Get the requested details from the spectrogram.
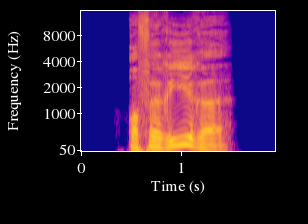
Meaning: inflection of offerieren: 1. first-person singular present 2. singular imperative 3. first/third-person singular subjunctive I
- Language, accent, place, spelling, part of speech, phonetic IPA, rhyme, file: German, Germany, Berlin, offeriere, verb, [ɔfeˈʁiːʁə], -iːʁə, De-offeriere.ogg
